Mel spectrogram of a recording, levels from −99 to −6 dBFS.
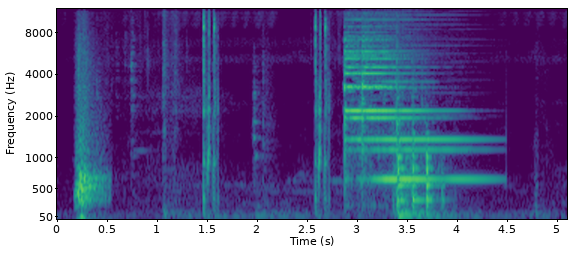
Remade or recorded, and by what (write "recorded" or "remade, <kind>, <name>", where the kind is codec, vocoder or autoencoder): recorded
